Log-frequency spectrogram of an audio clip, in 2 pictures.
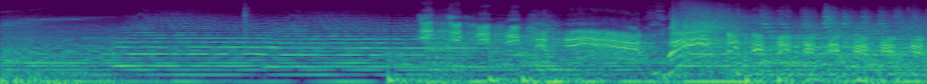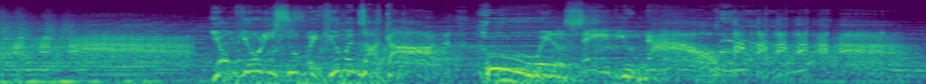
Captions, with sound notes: (sinister laughing) (deep sinister laughing) Your puny superhumans are gone. Who will save you now?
